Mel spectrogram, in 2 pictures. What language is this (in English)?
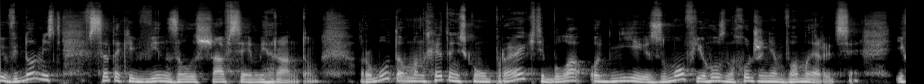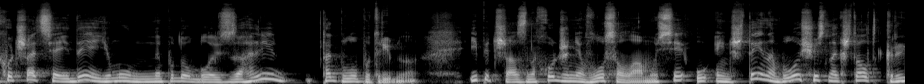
Ukrainian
